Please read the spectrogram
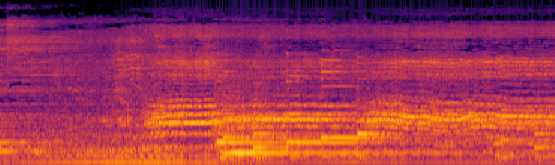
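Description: Choir singing a melody over held low accompanying notes, swelling in about two seconds in after a softer stretch.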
